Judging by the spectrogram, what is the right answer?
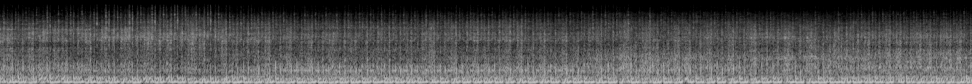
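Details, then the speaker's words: Evo Sportster at idle: upright it idles high and fast, steady lumpy V-twin beat; dropped onto the overbent kickstand it chokes for fuel from too much lean, not out of gas. "drop it down that's fuel it's choking it out it's not that it's out of gas it's just too much Chopper lean"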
